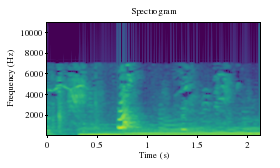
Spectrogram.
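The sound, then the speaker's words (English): A dog gives a single short whimpering yip over a steady low hum, otherwise quiet. “There's a good doggy.”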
